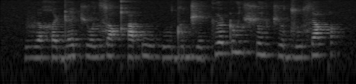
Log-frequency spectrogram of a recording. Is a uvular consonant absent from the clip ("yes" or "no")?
no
